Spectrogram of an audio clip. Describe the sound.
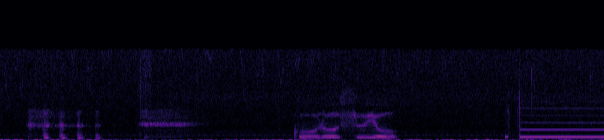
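A phone busy tone after a call is cut off in a video game. A steady electronic tone sets in near the end and holds, after a few short beeps and a voice earlier on.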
